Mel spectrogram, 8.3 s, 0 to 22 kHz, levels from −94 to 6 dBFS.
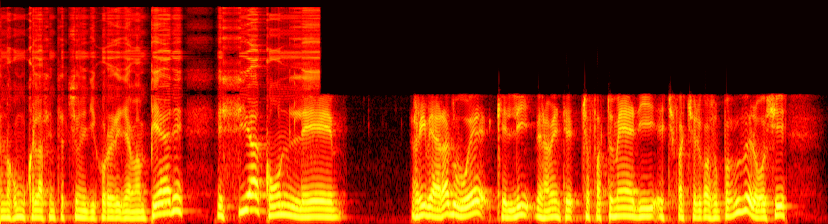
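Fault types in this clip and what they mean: Imaging from sample-and-hold upsampling: The speech was raised to a higher rate by repeating each sample, with no smoothing filter. This leaves mirror copies of the spectrum above the original band. Here the lowest copy sits between 4 and 8 kHz, which fits audio first held at 8 kHz. It runs about 18 dB below the speech. It adds a bright metallic fizz that rises and falls with the speech, from 0.00 to 3.19 s.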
